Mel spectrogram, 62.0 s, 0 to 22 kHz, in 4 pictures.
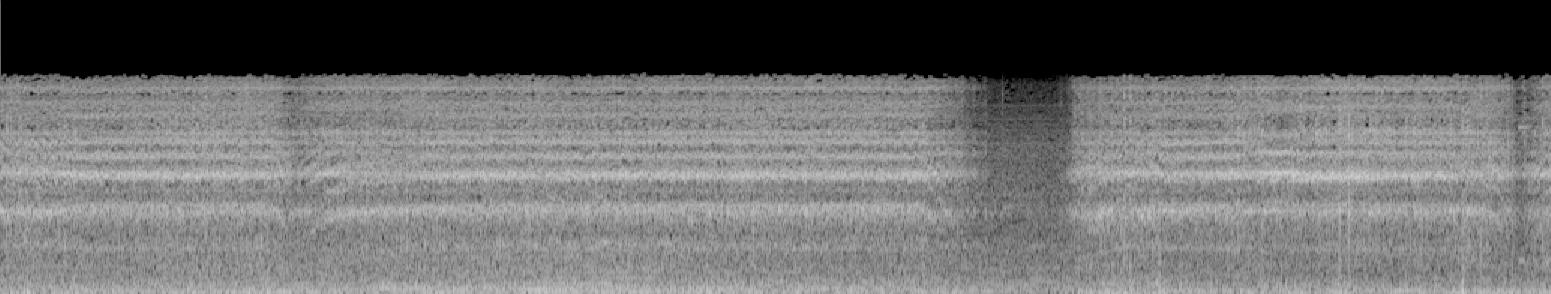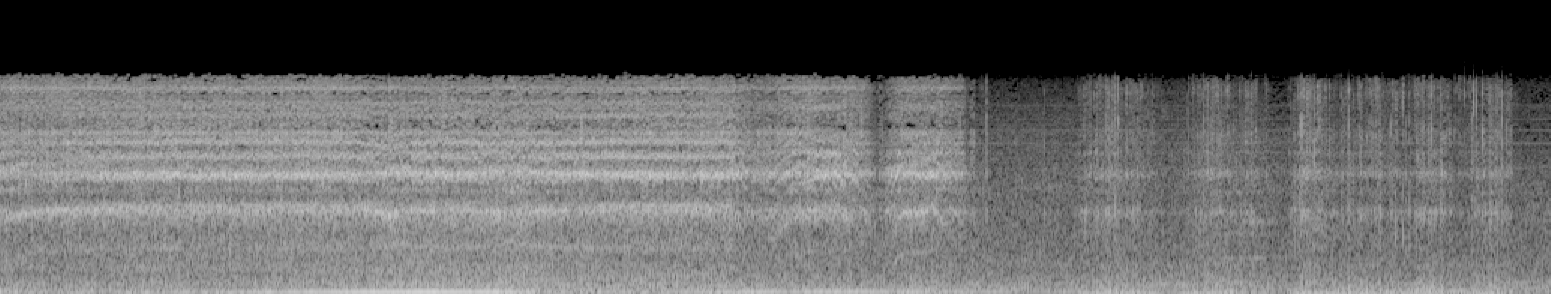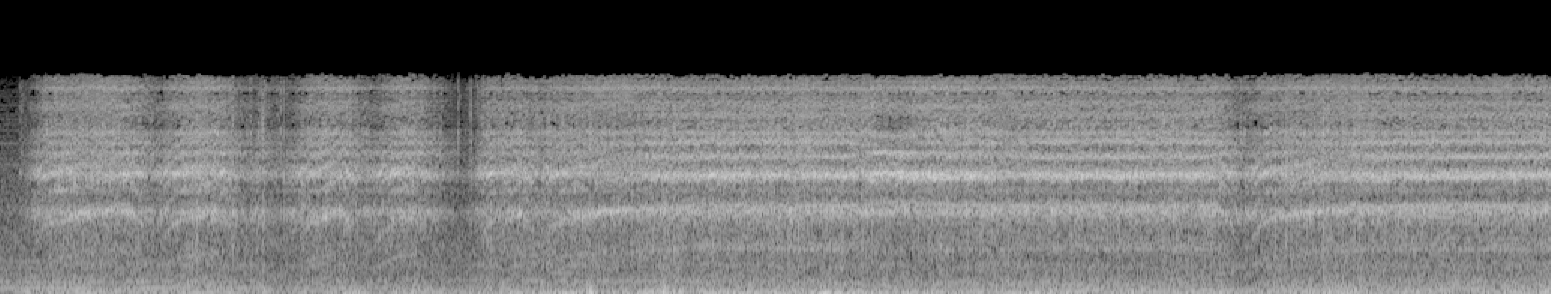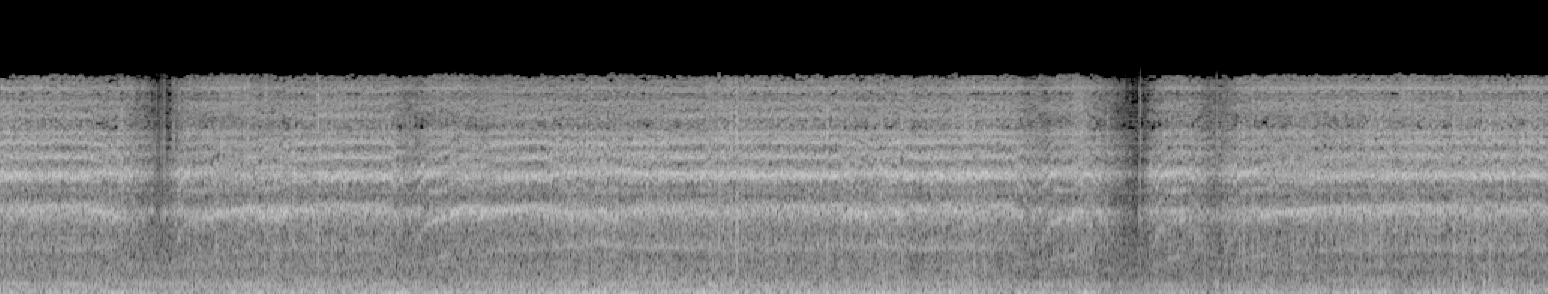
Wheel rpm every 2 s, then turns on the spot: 160, 140, 160, 160, 120, 80, 160, 130, 160, 160, 160, 120, 60, 30, 20, 40, 90, 70, 120, 160, 160, 150, 150, 150, 130, 150, 160, 160, 110, 90, 160.
26-30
